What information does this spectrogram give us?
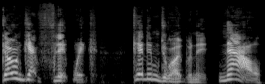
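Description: A man voicing a brutish, hot-tempered, cowardly villain wizard who bellows in rough, ungrammatical speech, in an audiobook. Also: medium pitch, very animated, measured pace, pushed and bright, dry recording, clean studio sound, voice pushed up, heavily acted. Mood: furious, demanding. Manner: bellowing, uneducated non-standard grammar.

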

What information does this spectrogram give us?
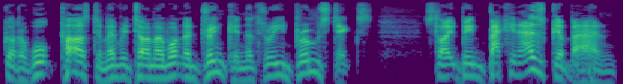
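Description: A huge male groundskeeper, tearful and haunted, speaking in rough dialect, as a male reader puts him on. The voice swings widely in pitch, low and mournful. Dry, close sound. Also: expressive, fairly quick, sharp tone, no room sound. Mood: gloomy.

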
